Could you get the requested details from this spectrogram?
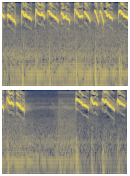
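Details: Oriental white-eye singing for cage-bird training, smooth and powerful voice. Fast chain of about ten bright, high, falling whistled notes, a second of quiet, then four more, with soft low hum behind.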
